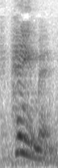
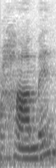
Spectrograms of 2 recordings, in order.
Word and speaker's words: Haman: And his head honcho for him was Haman, or Haman, depending on how you want to pronounce it.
